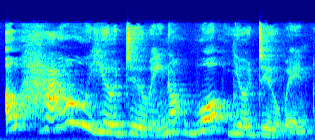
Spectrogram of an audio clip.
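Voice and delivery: "how" and "what" stretched slow, loud and high; contrastive stress. Acted. Learner realises the question was misheard, stressing "how" and "what". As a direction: lean hard on "how" against "what". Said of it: "no, no, how you doing".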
